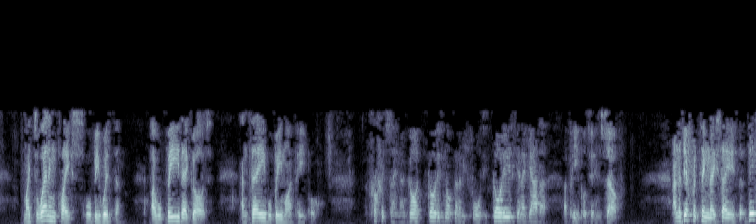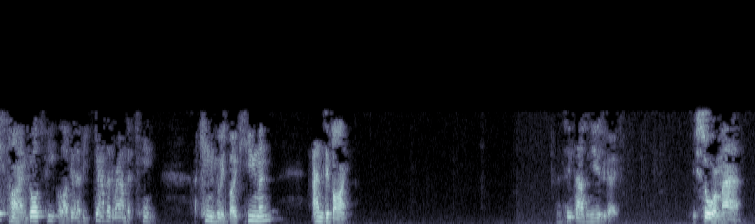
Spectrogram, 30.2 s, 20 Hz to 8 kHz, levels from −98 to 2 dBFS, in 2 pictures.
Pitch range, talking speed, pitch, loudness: 125-165 Hz, 150 wpm, 140 Hz, -23 LUFS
